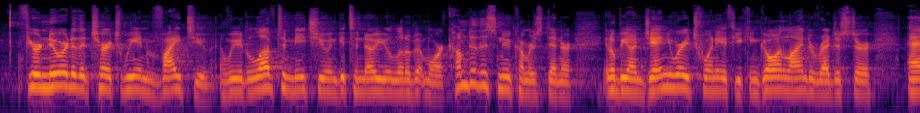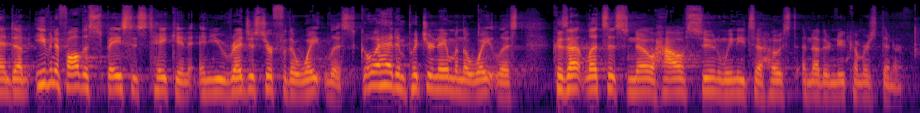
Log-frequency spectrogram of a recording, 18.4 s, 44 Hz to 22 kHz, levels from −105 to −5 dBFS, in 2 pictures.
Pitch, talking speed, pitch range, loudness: 150 Hz, 265 wpm, 135-170 Hz, -37 LUFS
